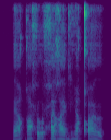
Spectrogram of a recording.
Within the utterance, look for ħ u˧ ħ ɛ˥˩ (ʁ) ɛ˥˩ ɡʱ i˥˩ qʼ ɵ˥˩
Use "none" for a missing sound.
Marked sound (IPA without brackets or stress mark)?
ʁ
